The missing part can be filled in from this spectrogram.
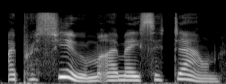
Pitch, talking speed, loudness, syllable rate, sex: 195 Hz, 160 wpm, -15 LUFS, 3.8 syllables/s, female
